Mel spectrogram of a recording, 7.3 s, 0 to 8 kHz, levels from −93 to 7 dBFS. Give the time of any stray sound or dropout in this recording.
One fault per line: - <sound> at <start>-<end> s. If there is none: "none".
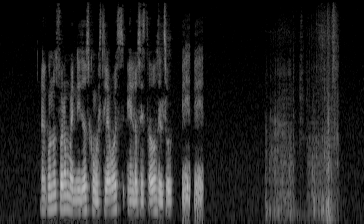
- laugh at 3.6-4.1 s
- squeak at 5.3-6.9 s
